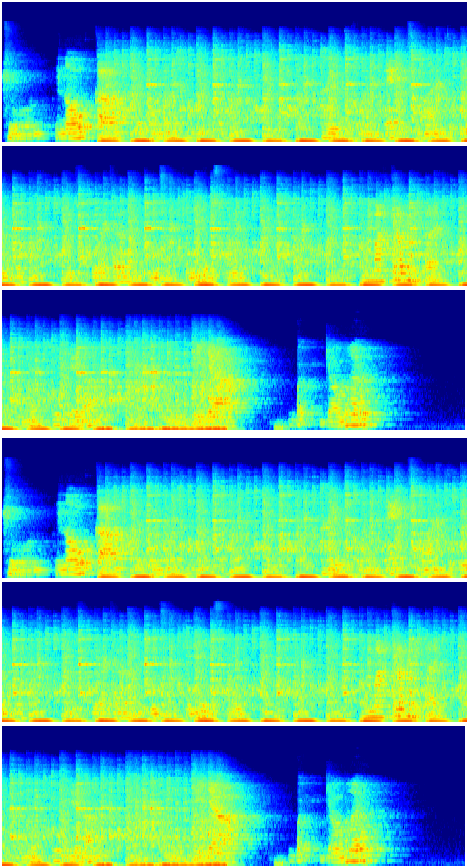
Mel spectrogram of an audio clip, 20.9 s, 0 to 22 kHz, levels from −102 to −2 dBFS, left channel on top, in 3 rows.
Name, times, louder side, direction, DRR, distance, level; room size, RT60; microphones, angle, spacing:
voice 1, 0.0-3.4 4.8-7.5 7.9-9.4 9.7-10.6 12.4-13.6 13.9-15.3 16.8-17.4 18.0-19.5, equal, 30° left, -7 dB, 1.3 m, -34 dB
sound 1, 1.4-17.3, equal, 20° right, 1.2 m, -29 dB
6.3 x 2.5 x 2.3 m, 1.0 s
head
